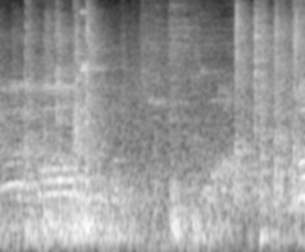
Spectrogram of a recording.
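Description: Basketball being dribbled on an indoor court, a run of bounces ringing in a large sports hall, with voices shouting over them.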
